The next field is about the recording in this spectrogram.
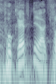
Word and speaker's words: Pogrebniak: Det var den russiske, og det er Pogrebniak. Pogrebniak. – Flot, du kan udtale det helt ud.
